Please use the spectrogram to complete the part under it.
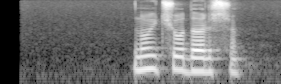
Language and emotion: Russian, neutral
